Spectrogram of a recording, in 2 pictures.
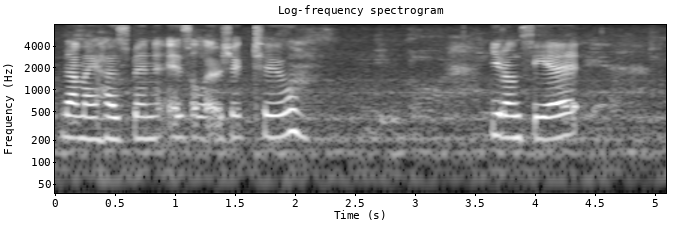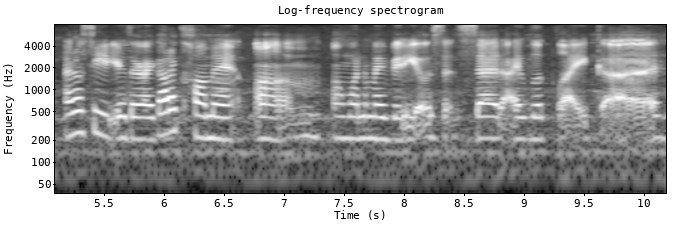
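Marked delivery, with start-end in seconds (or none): none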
